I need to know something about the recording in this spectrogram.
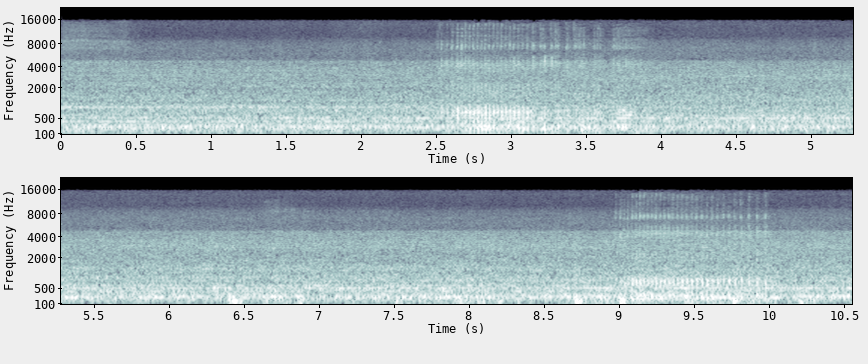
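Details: Sleeping pug Bili in Haifa, Israel, gives two raspy snores several seconds apart, each a short noisy rush of breath, with soft hiss and faint rustling between them.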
